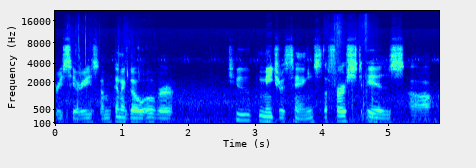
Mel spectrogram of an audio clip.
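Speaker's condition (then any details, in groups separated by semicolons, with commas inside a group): No condition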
